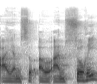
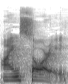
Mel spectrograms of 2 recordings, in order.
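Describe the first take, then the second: First: "sorry" with pursed French O, pitched low; French-style SORRY. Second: Slow "sorry" with open AH-like vowel; open English SORRY. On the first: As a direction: say "sorry" from the tip of the lips. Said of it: "c'est pas avec le bout de la bouche". ("sorry" à la française, du bout des lèvres) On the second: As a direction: stretch "sorry", mouth open, falling. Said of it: "non, c'est pas avec le bout de la bouche". ("sorry" lent, bouche bien ouverte) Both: Shown as a demonstration.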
